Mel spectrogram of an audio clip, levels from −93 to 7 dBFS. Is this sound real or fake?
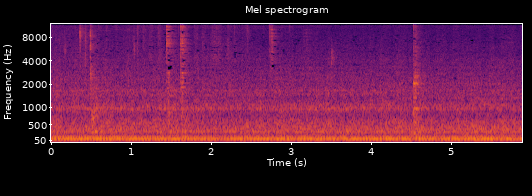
real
